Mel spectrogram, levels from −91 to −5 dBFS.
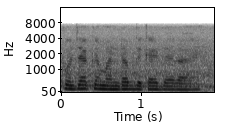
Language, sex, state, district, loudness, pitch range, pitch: Hindi, male, Assam, Hailakandi, -14 LUFS, 135-160 Hz, 145 Hz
